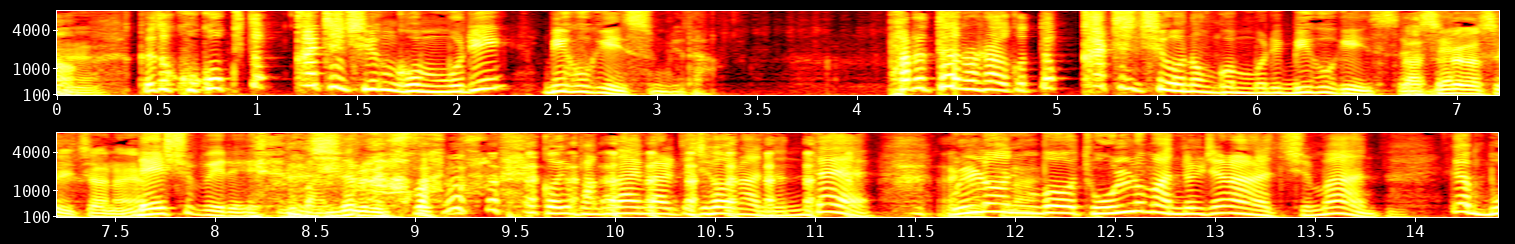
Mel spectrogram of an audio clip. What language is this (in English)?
Korean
